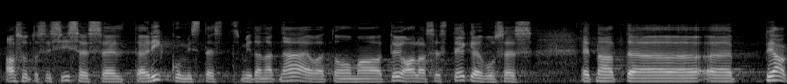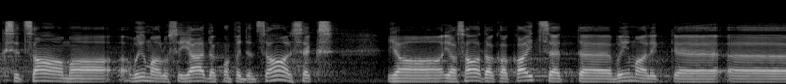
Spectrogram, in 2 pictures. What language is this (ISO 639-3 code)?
est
